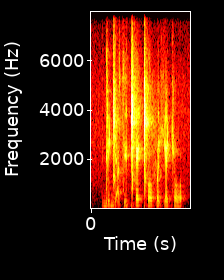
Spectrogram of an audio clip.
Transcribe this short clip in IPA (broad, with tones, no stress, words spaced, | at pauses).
di˩˧d͡ʑa̰˧˩tʲo˧˩ǀʰe˦ ǀʰo˧˩fə˧˩çɛ˩˧co̤˧˩˧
